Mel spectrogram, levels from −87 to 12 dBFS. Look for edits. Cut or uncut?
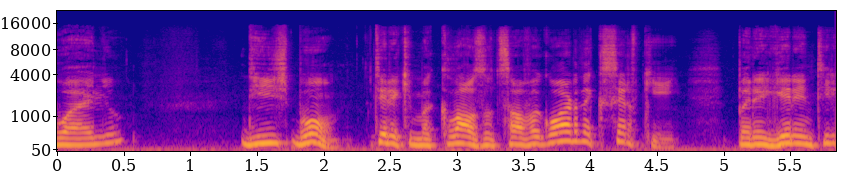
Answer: cut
